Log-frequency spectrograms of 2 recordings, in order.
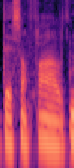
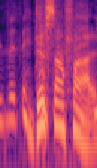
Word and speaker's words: de Saint-Phalle: It's De Saint-Phalle. – De Saint-Phalle. – Yeah. De Saint-Phalle. Saint-Phalle is in America too, and it's pronounced with an American accent.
